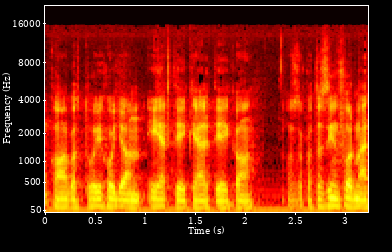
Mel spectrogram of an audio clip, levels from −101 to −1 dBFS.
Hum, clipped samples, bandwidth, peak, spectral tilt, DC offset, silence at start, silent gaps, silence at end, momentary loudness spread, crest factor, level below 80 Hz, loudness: none; under 0.1%; 16 kHz; -6 dBFS; -4.5 dB/octave; under 0.1%; 0 s; none; 0 s; 12 LU; 22 dB; -44 dBFS; -26 LUFS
